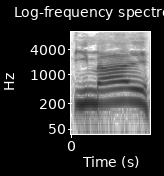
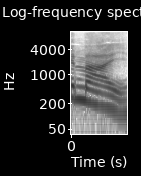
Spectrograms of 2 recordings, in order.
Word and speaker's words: EMI: il faudra répondre à cette question puisque aujourd'hui Imaï me sort 48 disques. On peut reprononcer ce nom, s'il vous plaît. EMI.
